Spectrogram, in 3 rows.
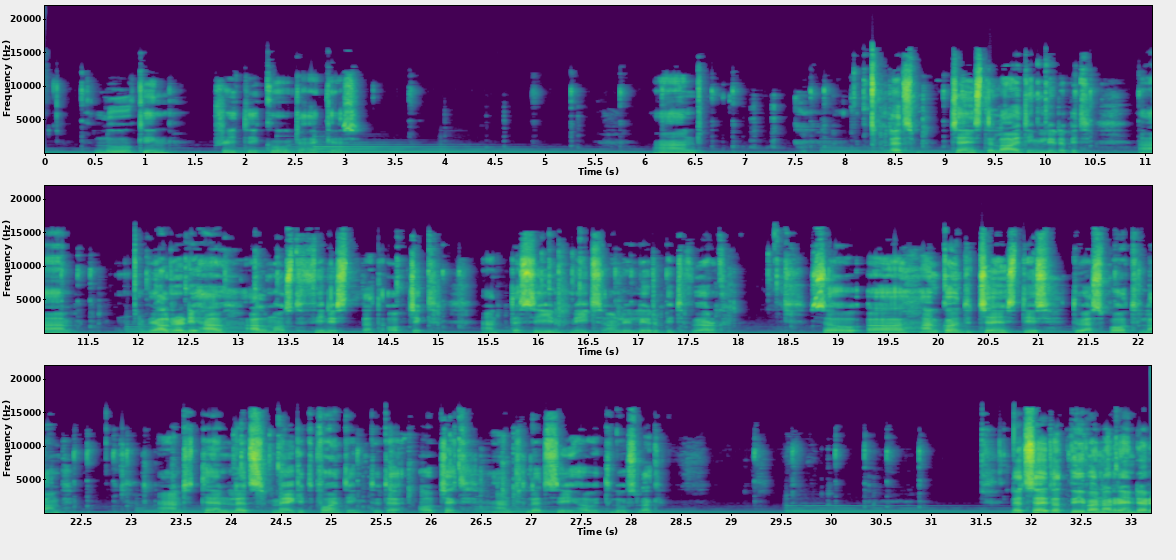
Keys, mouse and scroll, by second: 8.3-11.4 drag, 8.3-17.8 middle drag, 8.3 shift+z, 8.7 ctrl+s, 11.4-17.8 right drag, 17.8 g, 20.9-25.5 drag, 25.5 ctrl+s, 25.5 r, 28.0-29.0 middle drag, 28.0 shift+z, 29.8-33.2 middle drag, 32.7 ctrl+s.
